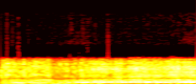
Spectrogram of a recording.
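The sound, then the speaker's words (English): A garbage disposal with a wedding ring dropped into it while dishes were being washed grinds away with a loud, steady mechanical roar, a dense rattling whir that holds at the same level for about two seconds without pause. “Just dropped my wedding ring into my garbage disposal.”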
